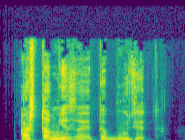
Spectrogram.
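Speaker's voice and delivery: ordinary delivery, nothing marked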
